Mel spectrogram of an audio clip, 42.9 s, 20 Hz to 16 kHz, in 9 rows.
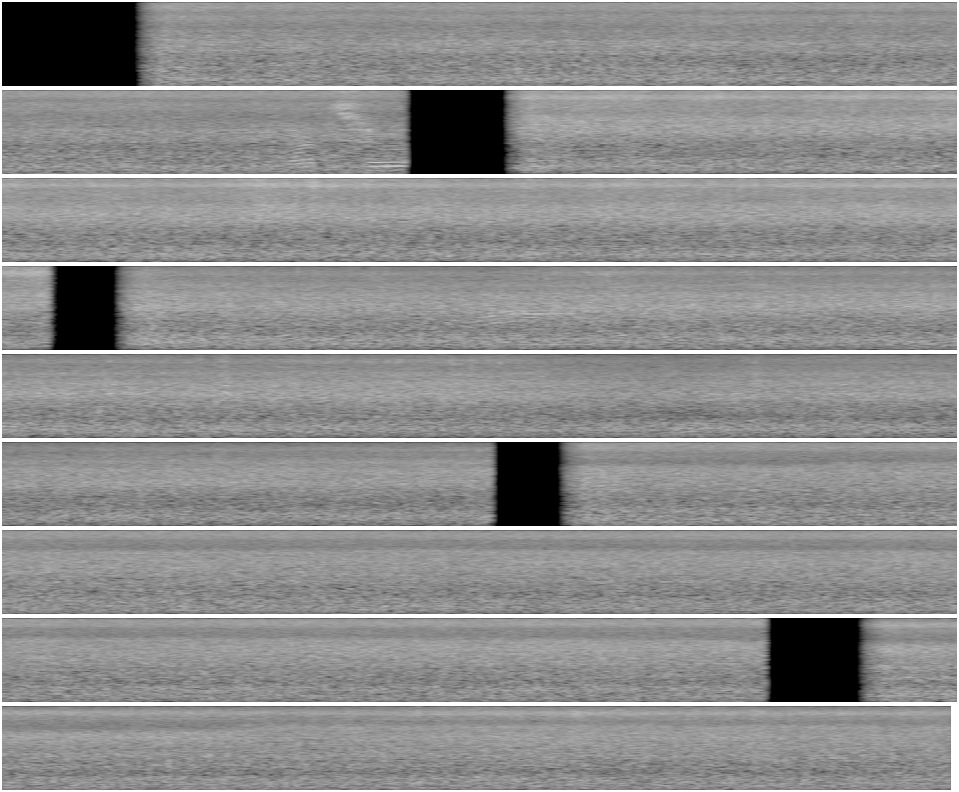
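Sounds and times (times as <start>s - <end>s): river water rushing: 7.4s - 37.2s.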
